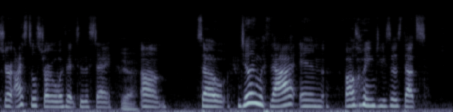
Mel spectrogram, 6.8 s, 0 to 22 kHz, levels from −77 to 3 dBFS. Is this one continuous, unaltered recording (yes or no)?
yes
